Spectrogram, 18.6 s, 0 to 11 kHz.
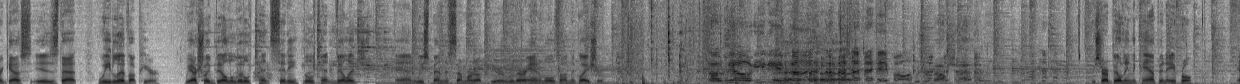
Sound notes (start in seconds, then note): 12.6 laughs; 15.7 laughs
